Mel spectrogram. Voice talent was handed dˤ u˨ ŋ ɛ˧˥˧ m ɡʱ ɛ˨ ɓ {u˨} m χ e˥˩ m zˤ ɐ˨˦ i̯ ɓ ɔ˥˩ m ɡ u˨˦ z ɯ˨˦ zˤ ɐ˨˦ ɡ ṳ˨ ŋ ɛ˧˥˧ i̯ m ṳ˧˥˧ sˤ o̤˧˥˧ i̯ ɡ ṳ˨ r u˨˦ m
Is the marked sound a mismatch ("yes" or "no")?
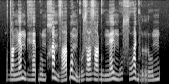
no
